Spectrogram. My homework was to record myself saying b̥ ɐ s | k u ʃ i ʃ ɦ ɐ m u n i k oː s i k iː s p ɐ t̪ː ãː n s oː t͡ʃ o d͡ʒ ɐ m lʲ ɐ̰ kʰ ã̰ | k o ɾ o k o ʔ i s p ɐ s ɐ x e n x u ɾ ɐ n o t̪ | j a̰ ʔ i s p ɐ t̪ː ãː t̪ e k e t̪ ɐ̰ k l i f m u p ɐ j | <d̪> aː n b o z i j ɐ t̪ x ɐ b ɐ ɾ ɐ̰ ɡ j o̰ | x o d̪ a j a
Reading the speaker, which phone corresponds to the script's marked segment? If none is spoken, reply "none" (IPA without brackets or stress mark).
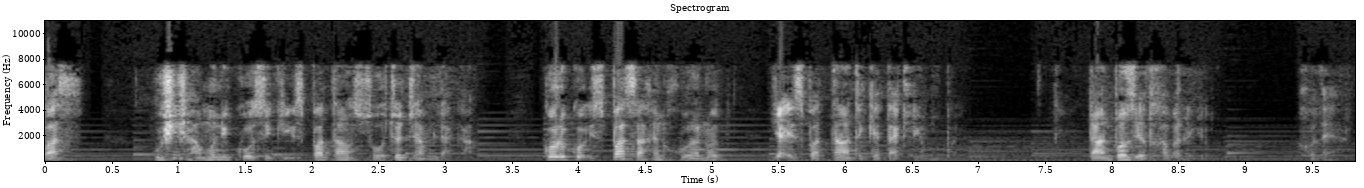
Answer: t̪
